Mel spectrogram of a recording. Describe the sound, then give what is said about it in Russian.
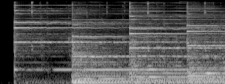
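A small bell dings four times in quick succession, each bright metallic strike ringing out and overlapping the last, loud with no voices. “Ставьте лайки, звоните в колокольчик и подписывайтесь на наш канал.”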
